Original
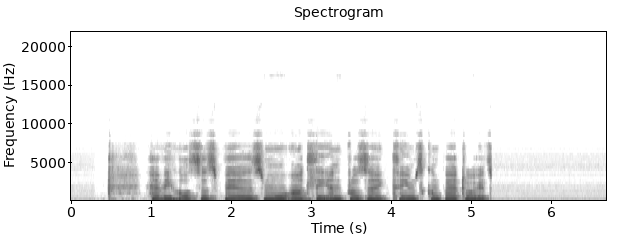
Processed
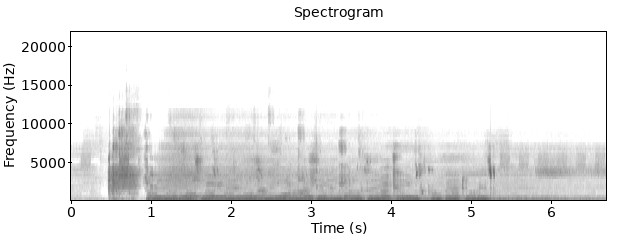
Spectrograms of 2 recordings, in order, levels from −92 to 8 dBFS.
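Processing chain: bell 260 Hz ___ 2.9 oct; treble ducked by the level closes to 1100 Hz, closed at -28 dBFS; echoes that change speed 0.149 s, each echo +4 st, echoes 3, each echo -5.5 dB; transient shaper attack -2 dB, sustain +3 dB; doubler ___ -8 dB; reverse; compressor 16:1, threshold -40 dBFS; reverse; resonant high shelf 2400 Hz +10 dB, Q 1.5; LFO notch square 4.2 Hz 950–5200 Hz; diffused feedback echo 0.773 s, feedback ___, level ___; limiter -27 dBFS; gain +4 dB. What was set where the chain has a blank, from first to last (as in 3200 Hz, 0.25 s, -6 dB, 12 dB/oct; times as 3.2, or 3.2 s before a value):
-4.5 dB, 42 ms, 49%, -12 dB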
